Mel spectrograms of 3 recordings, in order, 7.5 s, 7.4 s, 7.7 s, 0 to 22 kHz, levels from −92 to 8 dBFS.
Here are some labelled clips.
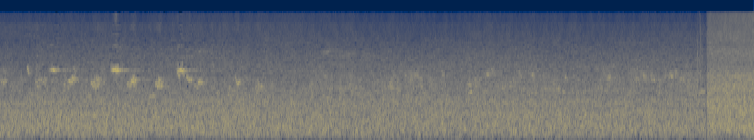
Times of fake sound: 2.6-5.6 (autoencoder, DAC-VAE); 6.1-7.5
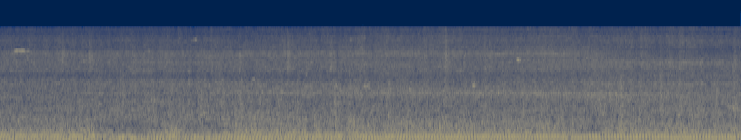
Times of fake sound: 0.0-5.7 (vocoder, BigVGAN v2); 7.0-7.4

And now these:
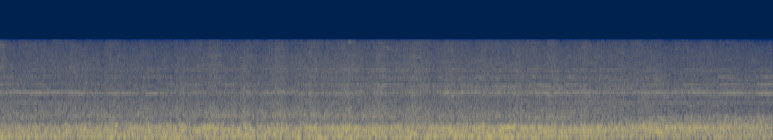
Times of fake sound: 2.6-3.1 (vocoder, BigVGAN v2); 4.2-5.0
